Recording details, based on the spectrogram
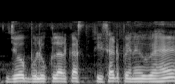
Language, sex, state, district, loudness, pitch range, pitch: Hindi, male, Jharkhand, Garhwa, -16 LUFS, 135-145 Hz, 140 Hz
